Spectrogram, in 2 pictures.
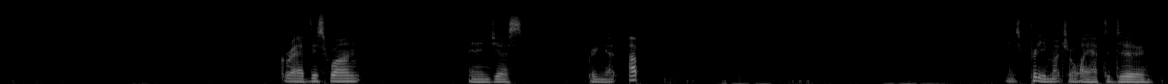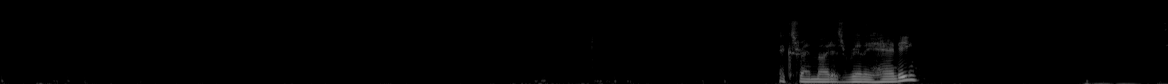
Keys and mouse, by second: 1.8 2, 2.7 click, 3.3 middle click, 4.4 shift+middle click, 5.0-6.4 drag, 6.7-8.9 middle drag, 9.6 middle click, 10.3 shift+middle click, 12.1-14.4 middle drag, 14.7 shift+middle click, 15.2-16.5 middle drag, 17.5 alt+z, 18.5 middle click, 19.8 alt+click, 20.5-21.9 middle drag.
